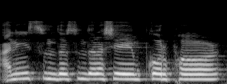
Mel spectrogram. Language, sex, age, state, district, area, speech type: Marathi, female, 30-45, Maharashtra, Thane, urban, spontaneous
